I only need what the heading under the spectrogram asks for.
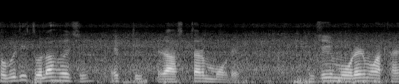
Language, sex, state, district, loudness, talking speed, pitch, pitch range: Bengali, male, West Bengal, North 24 Parganas, -19 LUFS, 150 wpm, 145 Hz, 135-155 Hz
